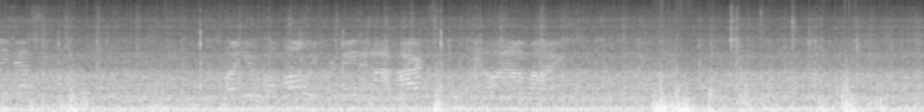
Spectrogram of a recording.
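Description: Wind blows steadily and rumbles in gusts outdoors.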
